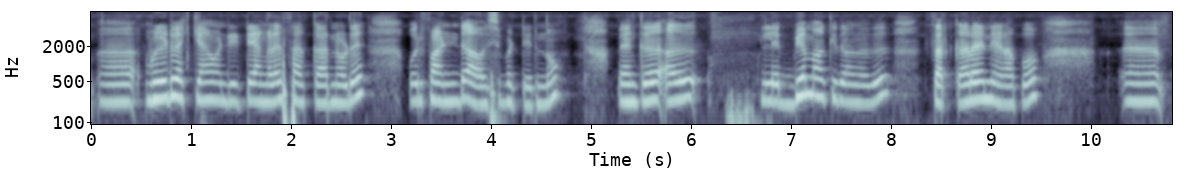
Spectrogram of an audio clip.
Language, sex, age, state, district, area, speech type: Malayalam, female, 18-30, Kerala, Malappuram, rural, spontaneous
